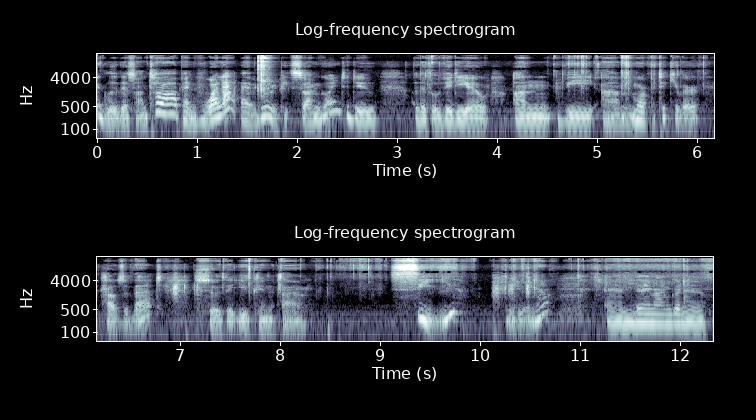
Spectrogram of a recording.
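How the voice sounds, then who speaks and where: A woman talks through a hands-on craft in a loose, rambling way, often breaking off to think aloud. Her voice swings widely in pitch and crackles with fry. There is a faint layer of background noise behind her. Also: mellow. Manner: chatty, self-interrupting, thinks aloud, playfully self-soothing. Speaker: craft and ASMR channel creator, host. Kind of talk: rambling casual craft tutorial.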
